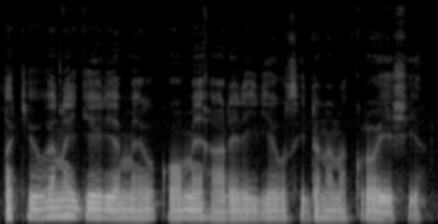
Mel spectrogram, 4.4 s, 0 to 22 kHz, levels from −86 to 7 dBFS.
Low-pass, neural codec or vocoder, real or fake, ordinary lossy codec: 19.8 kHz; none; real; none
